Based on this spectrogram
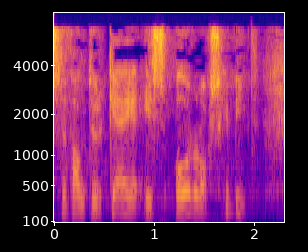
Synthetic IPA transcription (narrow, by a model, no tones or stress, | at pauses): stəvɑntɵrkɛjəʔɪsoːrlɔxsχəbit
